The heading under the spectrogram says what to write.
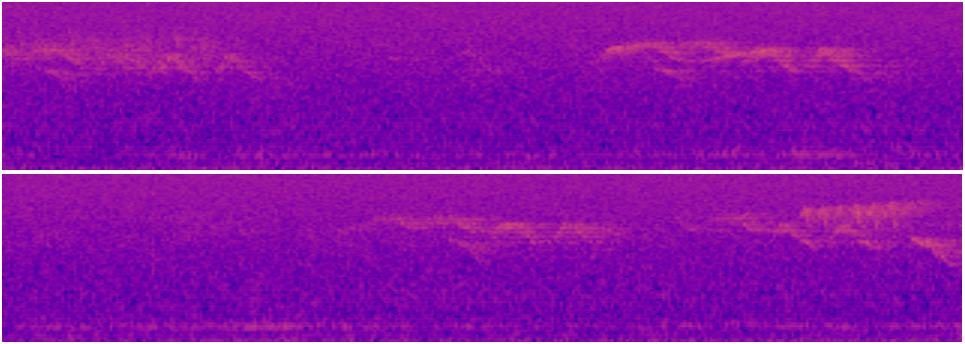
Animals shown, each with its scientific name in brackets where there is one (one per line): Veery (Catharus fuscescens)
Eastern Wood-Pewee (Contopus virens)
Black-throated Blue Warbler (Setophaga caerulescens)
Ovenbird (Seiurus aurocapilla)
